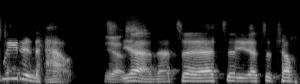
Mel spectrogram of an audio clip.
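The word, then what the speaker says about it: Bezuidenhout: Bazwedenhout is how it's pronounced. Bazwedenhout.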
